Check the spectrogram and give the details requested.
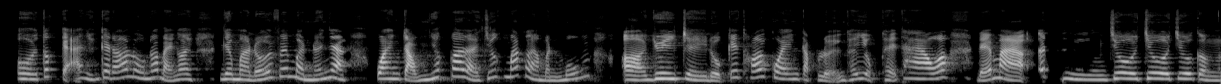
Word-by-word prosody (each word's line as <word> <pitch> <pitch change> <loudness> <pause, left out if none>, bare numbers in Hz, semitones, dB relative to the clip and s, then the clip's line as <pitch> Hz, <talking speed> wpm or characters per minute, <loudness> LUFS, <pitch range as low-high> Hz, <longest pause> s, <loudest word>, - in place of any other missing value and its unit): Ôi, 250 -2 -1
tất 350 0 -5
cả - - 0
những 235 0 -6
cái 310 +1 -1
đó 285 +5 0
luôn 310 -6 -4
đó 335 +2 -1
bạn 175 - -3
ơi. 240 0 -1 0.3
Nhưng 240 0 0
mà 220 -2 +2
đối 220 +10 -1
với 370 +3 -3
mình 260 -12 -1
á 220 - -2
nha, 280 -4 +3 0.3
quan 260 -1 +3
trọng 200 -1 +3
nhất 310 +8 -2
á 365 -1 +6
là 205 - 0
trước 335 - -9
mắt 390 +3 -2
là 330 - -2
mình 180 -2 -5
muốn, 255 - -6 0.3
ờ, 205 -2 +5
duy 260 +1 +4
trì 205 -6 -1
được 170 -3 -3
cái 320 +1 -2
thói 325 +4 +1
quen 250 -4 -1
tập - - -3
luyện 175 -1 -6
thể 225 +5 -7
dục 250 -1 -4
thể 195 -5 -5
thao 260 -2 +2
á. 330 - +6 0.3
Để - - +2
mà - - +7
ít, 360 0 0
ừm 220 -5 -4
chưa 270 -1 +2
chưa 270 -2 +3
chưa 255 -1 0
cần 205 -6 -4
255 Hz, 240 wpm, -23 LUFS, 215-300 Hz, 0.3 s, mà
